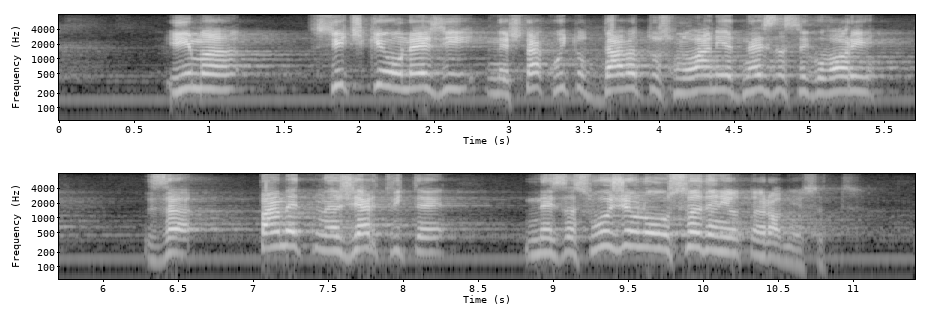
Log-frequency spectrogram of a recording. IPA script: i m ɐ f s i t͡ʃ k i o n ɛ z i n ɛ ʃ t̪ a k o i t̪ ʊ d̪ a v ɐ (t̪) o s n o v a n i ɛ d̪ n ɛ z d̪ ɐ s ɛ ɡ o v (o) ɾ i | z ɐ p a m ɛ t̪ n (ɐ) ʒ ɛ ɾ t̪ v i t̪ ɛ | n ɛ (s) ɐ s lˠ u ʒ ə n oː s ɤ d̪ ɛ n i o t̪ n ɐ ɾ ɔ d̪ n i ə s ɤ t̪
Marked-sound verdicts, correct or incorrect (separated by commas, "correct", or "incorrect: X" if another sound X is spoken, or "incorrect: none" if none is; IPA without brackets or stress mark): correct, incorrect: ɔ, correct, incorrect: z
